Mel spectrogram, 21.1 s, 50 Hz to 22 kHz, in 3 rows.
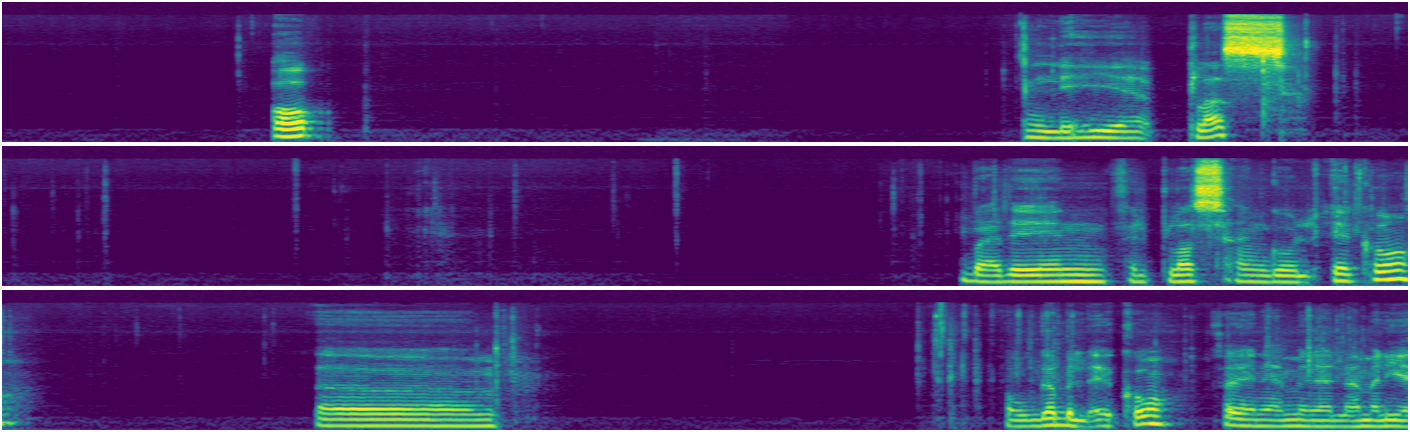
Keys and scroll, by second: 8.4 ), 10.3 Return, 13.0-14.1 typing, 16.4 ", 18.6-21.0 typing.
